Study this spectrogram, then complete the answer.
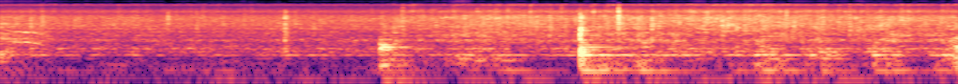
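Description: Onions for a fish curry fry quietly in a pan, a soft continuous sizzle with a few sharp spatula scrapes and knocks as they are stirred.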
